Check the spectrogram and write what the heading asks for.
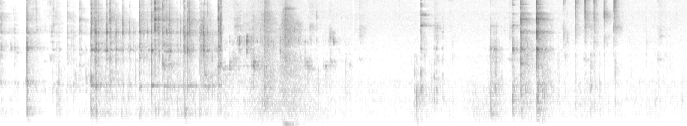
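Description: Espresso poured from a small cup into a tall glass of milk, with a metal straw stirring and clinking against the glass for the first few seconds. A low thump follows, then a few scattered light clinks of the straw and glass.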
